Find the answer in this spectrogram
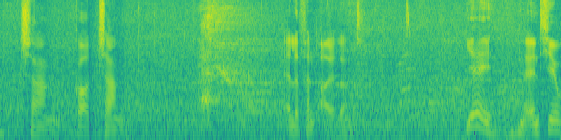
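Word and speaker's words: Ko Chang: as Huah Hin Paya and uh I see Kochang is also here. Actually it's not pronounced Kochang. It's pronounced G Chang. Gotchang Elephant Island.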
